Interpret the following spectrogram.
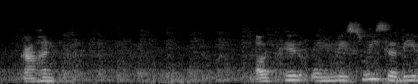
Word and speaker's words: Kanhpur: तो 1207 में राजा कान्हदेव ऑफ कानपुरिया clan, ठीक है, establish the village of काहनपुर। मतलब कि एक, इट्स नॉट कानपुर, इट्स the spelling of this is KANHPUR, काहनपुर।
